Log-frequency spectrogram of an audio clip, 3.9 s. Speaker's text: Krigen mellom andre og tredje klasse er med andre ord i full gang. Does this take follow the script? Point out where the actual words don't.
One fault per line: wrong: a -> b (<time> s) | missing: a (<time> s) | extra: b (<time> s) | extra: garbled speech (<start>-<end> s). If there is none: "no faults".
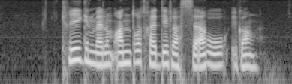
missing: med andre (2.7 s)
missing: full (3.2 s)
